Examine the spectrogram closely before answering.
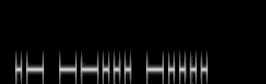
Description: Morse code, heard as a keyed tone, about 22 wpm, 700 Hz. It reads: A76
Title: Common Cut Numbers - 3-Digit 22wpm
